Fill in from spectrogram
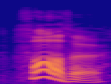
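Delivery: sharp loud reproach; reproachful cry. A narrator's reading. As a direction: call out to the father, hurt and reproving. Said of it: "exclaimed Gabriel reproachfully".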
